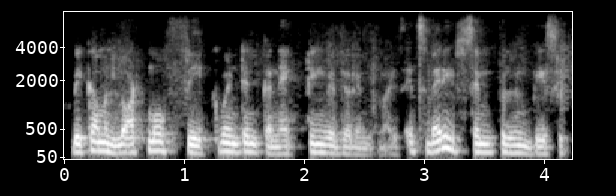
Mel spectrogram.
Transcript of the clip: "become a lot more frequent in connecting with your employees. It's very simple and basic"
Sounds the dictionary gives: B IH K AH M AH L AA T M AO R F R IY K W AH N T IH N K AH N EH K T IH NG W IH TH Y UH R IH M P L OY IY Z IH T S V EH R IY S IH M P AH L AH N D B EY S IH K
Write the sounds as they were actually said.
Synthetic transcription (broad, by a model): B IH K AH M AH L AA T M AO R F R IY K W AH N T IH N K AH N EH K T IH NG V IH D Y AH R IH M P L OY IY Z IH T S V EH R IY S IH M P AH L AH N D B EY S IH K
